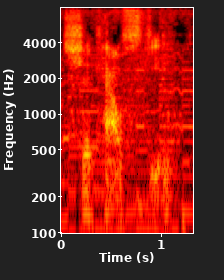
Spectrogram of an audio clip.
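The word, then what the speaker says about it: Czajkowski: So the creator of Ava's Demon, Michelle Chikowski, I believe that's how it's pronounced.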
